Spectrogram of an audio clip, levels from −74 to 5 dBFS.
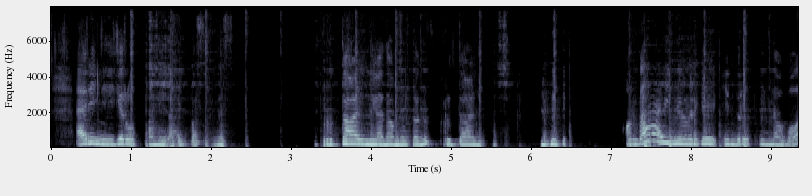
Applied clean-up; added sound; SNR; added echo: neural mask model RNNoise.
